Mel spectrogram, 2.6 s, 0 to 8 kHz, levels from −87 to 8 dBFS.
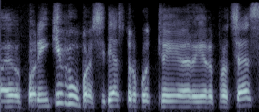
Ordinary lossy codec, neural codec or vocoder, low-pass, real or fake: Opus, 64 kbps; autoencoder, 48 kHz, 32 numbers a frame, DAC-VAE, trained on Japanese speech; 7.2 kHz; fake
